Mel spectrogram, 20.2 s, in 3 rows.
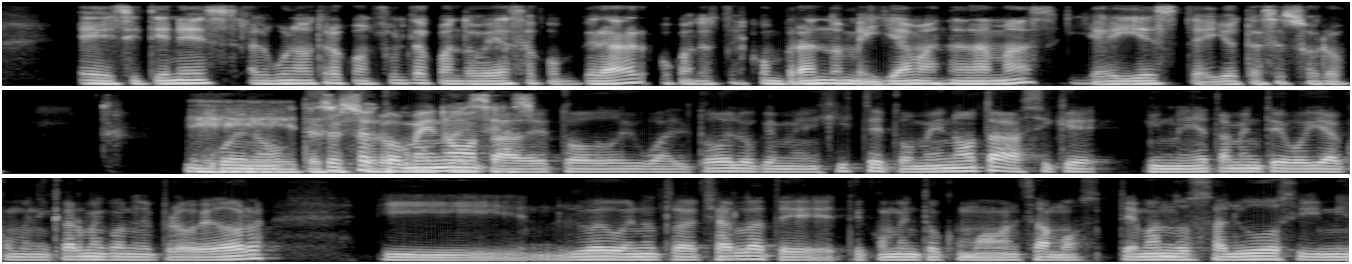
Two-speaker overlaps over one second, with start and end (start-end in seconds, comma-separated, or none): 7.7-9.5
